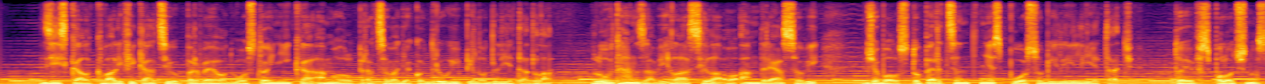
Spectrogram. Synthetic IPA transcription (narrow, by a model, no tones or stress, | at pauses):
ziːskalkʋalifikaːt͡siupr̩ʋɛːɦɔd̪ʊɔst̪ɔjɲiːkaʔamɔɦɔlpɾat͡sɔʋaɟakɔd̪ɾuɦiːpilɔd̪lɪɛt̪ad̪la̰ | luvd̪ɦanzaʋiɦlaːsila̰ʔɔʔand̪ɾɛasɔʋi | ʒɛbɔlst̪ɔpɛɾt͡sɛnt̪ɲɛspʊɔsɔbiliːlɪɛt̪a̰c | t̪ɔjɛfspɔlɔt͡ʃnɔs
